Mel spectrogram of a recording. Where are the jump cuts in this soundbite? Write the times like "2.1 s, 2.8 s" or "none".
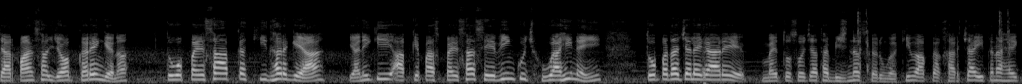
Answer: none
